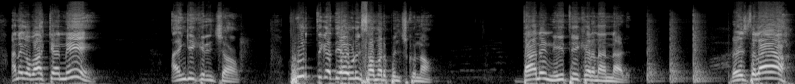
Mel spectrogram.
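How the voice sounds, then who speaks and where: A man preaching a sermon, asking rhetorical questions and acting out little scenes. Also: high-pitched. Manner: conversational preaching, rhetorical questions, acts out child and grandfather. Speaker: pastor. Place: church prayer hall.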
